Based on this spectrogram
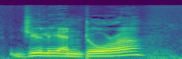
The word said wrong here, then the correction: Julien Doré: Do you want me to say? – Yeah, I do. – Fever. Julien Doré and Fièvre.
